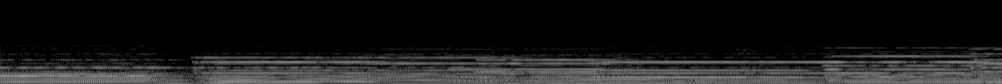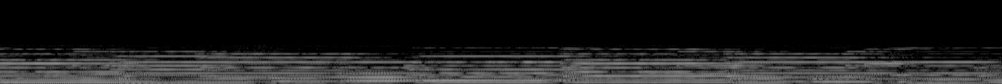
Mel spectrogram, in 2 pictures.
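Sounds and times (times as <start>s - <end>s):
church organ playing: 0.0s - 20.0s.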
